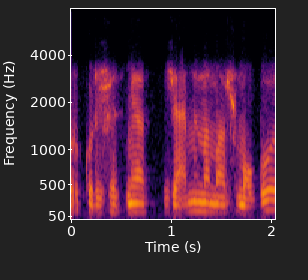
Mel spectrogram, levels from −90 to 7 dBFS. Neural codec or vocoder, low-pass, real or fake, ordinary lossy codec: none; 7.2 kHz; real; Opus, 24 kbps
